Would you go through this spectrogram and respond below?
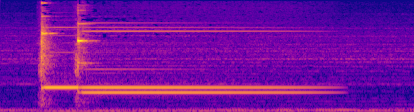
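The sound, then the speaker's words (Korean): The electronic doorbell of a large mansion sounds a two-tone ding-dong, two clear struck chimes half a second apart, their ringing tones sustaining and slowly fading over several seconds above a low background hum. “난 살짝 긴장하며 초인종을 눌렀다.”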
